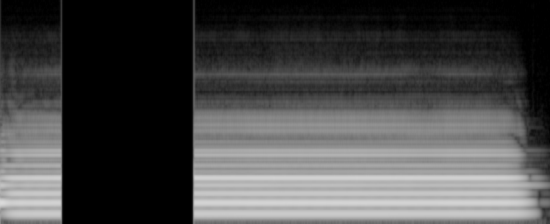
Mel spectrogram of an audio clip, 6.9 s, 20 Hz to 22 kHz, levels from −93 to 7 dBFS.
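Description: The music cuts out at 0.77 s and drops to dead silence, no room tone at all, until it comes back in mid-flow at 2.43 s. That's an audio dropout to silence of about 1.66 s, and whatever played in that stretch is simply gone. Likely the input was lost while the recorder kept writing silence.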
